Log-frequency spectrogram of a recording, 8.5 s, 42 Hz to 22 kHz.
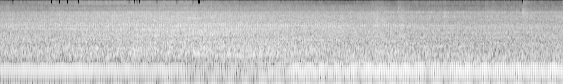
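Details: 2013 car in top premium trim with about 140,000 km, just reassembled after an engine overhaul: a steady, even low hum at idle with no knocks or ticks. The engine runs smoothly.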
